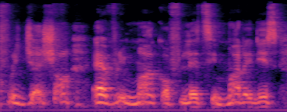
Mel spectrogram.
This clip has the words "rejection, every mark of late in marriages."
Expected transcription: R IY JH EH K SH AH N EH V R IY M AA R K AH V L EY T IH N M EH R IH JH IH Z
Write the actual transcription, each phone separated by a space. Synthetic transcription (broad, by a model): R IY JH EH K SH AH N EH V R IY M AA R K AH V L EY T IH M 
